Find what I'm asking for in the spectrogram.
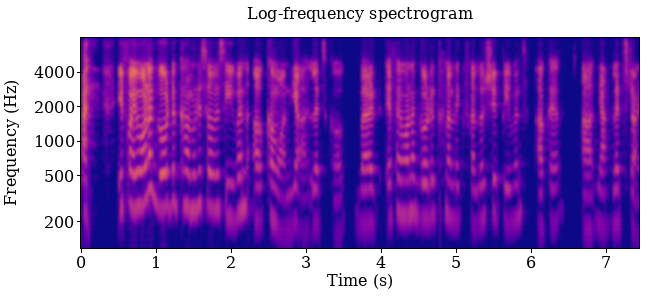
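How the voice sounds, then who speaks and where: A woman's fairly high voice, very fast and lively in intonation, over a quiet background. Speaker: international student, club member. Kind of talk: presentation to a club. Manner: halting, many fillers.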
